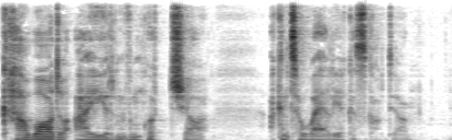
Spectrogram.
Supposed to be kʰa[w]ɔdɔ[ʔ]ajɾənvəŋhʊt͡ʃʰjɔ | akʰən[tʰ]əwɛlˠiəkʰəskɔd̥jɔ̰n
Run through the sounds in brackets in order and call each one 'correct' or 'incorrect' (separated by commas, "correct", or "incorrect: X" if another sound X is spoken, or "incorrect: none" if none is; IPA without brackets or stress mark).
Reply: correct, correct, correct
